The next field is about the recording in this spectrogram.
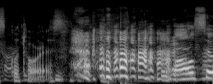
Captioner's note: everyone laughs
